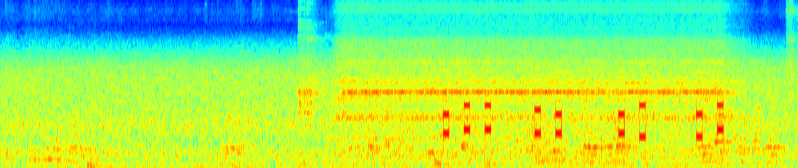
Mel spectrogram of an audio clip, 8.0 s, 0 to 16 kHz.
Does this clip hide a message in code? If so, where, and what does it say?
Yes: DTMF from 4.4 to 7.2 s, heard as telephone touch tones, dialled by machine, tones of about 60 ms, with phone line noise and the noise of a cafe. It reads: 499 54 43 19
